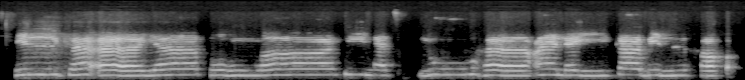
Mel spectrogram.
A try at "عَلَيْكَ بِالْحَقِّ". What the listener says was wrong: Jangan cepat kelantunan dia. Alaika bil haqq.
